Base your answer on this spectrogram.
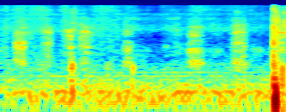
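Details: American Bully merle pup panting in quick breathy bursts, roughly three or four per second, over a steady low electrical hum, ending with a sharp knock.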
